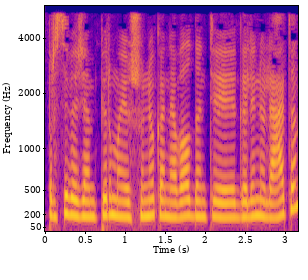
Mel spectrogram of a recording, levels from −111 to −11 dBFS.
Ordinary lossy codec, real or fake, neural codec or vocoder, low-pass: MP3, 32 kbps; real; none; 5.4 kHz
